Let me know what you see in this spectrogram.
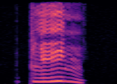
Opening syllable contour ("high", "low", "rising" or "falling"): falling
